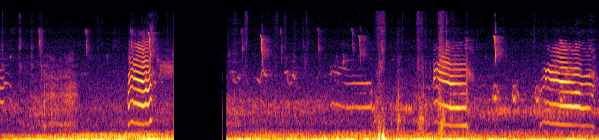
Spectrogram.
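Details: Stray cats being fed and befriended meow repeatedly, rising-then-falling cries several times in a row, with a brief silent gap partway and a constant low hum underneath.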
